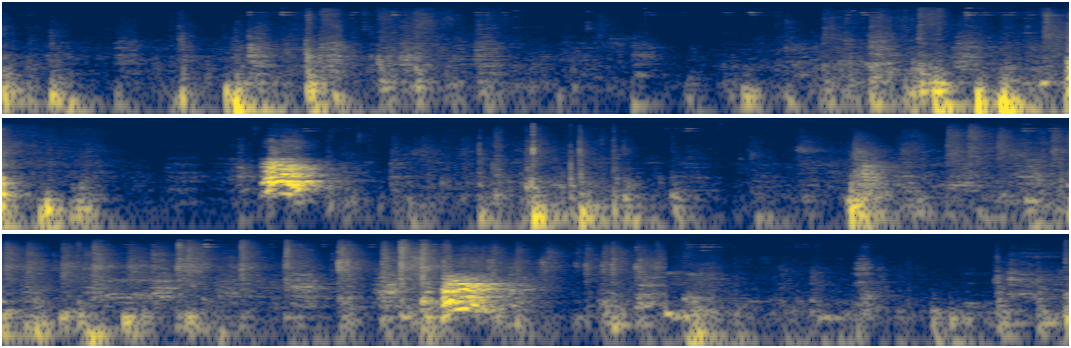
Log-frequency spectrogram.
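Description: A dog playing with a plush toy gives two short barks, one around the middle and one near the end, amid scuffling and knocks on the floor.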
